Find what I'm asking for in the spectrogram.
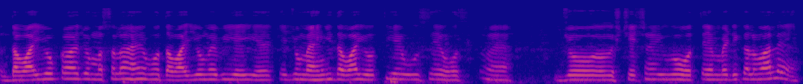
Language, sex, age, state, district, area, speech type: Urdu, male, 18-30, Delhi, North West Delhi, urban, spontaneous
